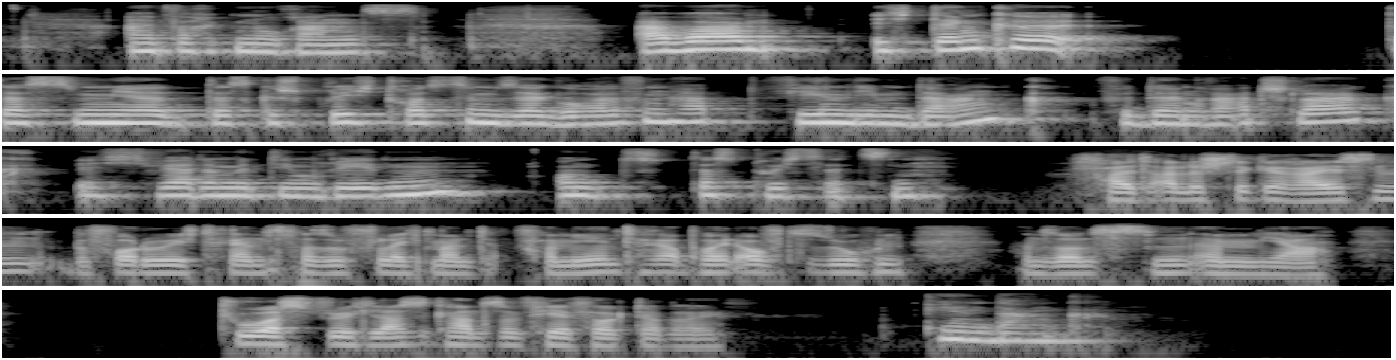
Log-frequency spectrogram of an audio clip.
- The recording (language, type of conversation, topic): German, advice, Wie können wir wiederkehrende Streits über Kleinigkeiten endlich lösen?
- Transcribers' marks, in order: none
